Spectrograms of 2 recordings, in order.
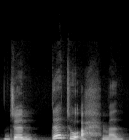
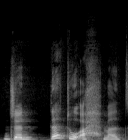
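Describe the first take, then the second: First: The first word ends with a t sound. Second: The first word ends with a t sound.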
